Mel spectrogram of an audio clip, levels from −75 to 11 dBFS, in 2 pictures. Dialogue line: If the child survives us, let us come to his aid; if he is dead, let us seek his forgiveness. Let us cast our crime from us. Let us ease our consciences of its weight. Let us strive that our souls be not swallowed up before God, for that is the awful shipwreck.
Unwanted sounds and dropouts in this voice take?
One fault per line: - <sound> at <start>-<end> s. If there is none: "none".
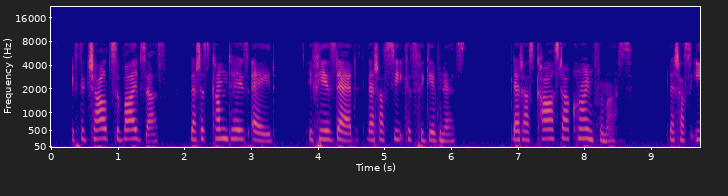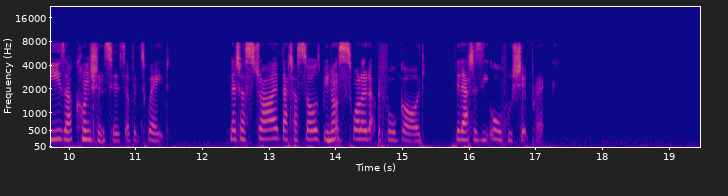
none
